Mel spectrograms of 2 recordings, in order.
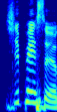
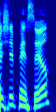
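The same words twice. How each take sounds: First: 실패했어요 with a falling answer tune; 실패했어요 answered, tune dropping; answering flatly. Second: 실패했어요 with a rising question tune; 실패했어요 asked upward to the crowd; asking question. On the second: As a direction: ask 실패했어요 lifting at the end. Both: Shown as a demonstration.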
